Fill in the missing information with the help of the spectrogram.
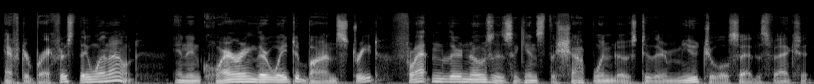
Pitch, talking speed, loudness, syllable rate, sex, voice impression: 90 Hz, 170 wpm, -19 LUFS, 4.7 syllables/s, male, very masculine, very adult-like, slightly old, very thick, relaxed, powerful, dark, slightly soft, slightly muffled, fluent, very cool, intellectual, very sincere, very calm, very mature, very friendly, very reassuring, unique, slightly elegant, wild, slightly sweet, slightly lively, very kind, slightly modest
